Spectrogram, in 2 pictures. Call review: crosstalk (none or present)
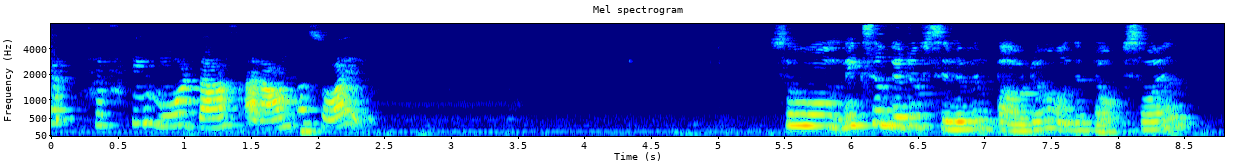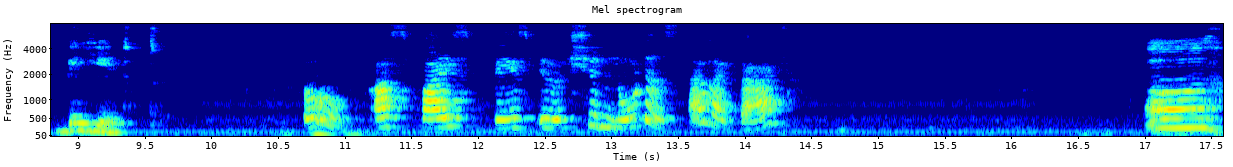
none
